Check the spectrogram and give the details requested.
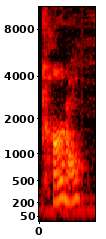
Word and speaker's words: colonel: Colonel. Yeah, Colonel. Yeah, there's no R's in that word.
